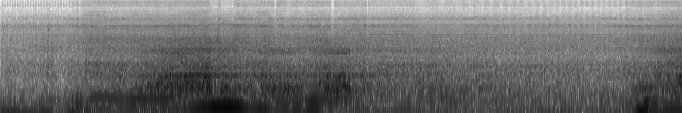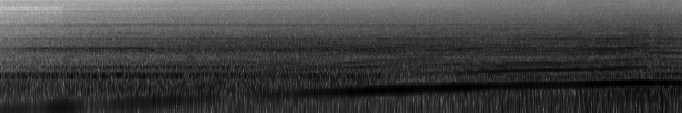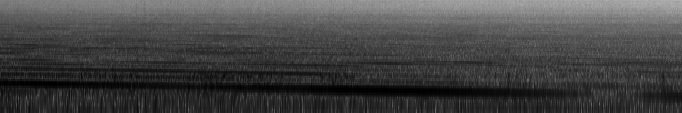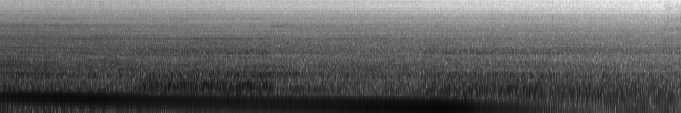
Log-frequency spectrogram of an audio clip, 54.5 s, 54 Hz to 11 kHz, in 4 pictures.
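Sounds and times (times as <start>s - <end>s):
Ford Focus RS engine heard onboard while driving: 0.0s - 54.5s.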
